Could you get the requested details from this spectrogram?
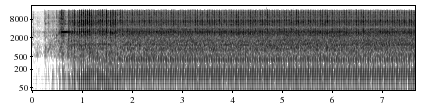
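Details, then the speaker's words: Ryan Jr. sod cutter after replacing the blown cutter auger oil seal (part 548272) and refilling oil, engine starts after brief crank and runs steady with cutter engaged, rhythmic chop about three beats a second; no leak showing. "But I'm going to crank it up and at least engage the auger or the whatever you call it on this thing. See what happens."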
